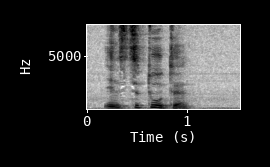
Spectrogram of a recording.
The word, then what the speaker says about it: институты: Институты. With the emphasis on U.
